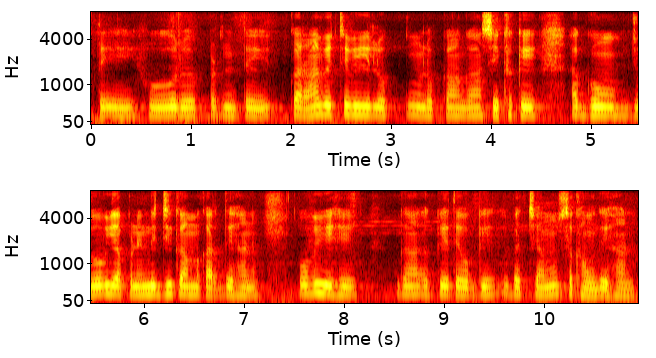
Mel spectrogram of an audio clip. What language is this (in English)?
Punjabi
